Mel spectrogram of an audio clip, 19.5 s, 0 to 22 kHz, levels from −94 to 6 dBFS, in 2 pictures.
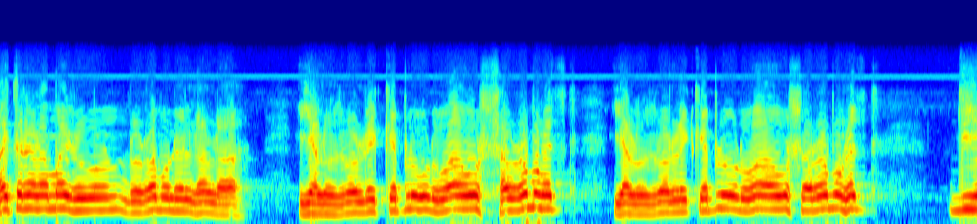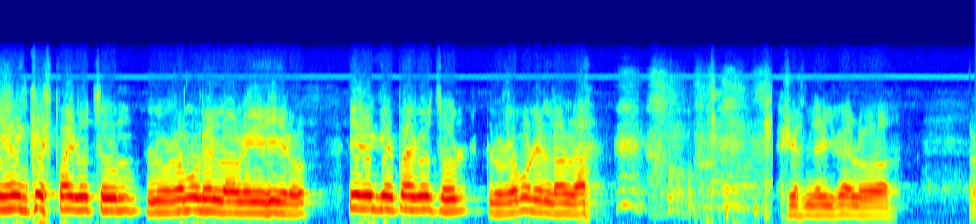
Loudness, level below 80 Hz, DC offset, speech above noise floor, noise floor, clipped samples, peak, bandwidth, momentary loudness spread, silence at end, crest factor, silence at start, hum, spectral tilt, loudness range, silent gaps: -11 LUFS; -48 dBFS; under 0.1%; 42 dB; -52 dBFS; under 0.1%; -2 dBFS; 6.6 kHz; 15 LU; 0 s; 10 dB; 0 s; none; -8.5 dB/octave; 7 LU; none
